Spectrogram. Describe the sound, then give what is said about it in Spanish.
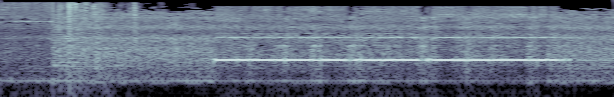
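Steady rumble of a metro train running on a trip through the city, heard from inside the carriage, next station Sagrada Familia, with a sustained high whine rising in from about two seconds and lasting to near the end; no one speaks. “Seguramente lo detectaréis bien, el ruido es mucho menor aquí dentro del convoy. Este viaje en metro por la ciudad significa un gran recorrido.”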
